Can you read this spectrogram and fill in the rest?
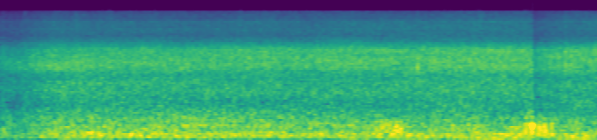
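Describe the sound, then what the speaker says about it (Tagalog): Heavy rain pours down in a steady, dense roar near a roadway off-ramp, with low thunder rumbling beneath it and no voices. "Pahupa muna tayo ng ulan syempre."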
